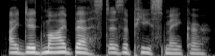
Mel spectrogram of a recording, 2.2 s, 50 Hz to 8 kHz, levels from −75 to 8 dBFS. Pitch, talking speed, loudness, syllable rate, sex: 170 Hz, 195 wpm, -17 LUFS, 5.0 syllables/s, female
